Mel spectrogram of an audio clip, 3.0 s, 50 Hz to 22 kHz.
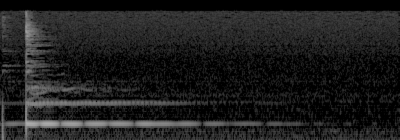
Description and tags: Megabottle - 02 - Audio - Audio 02
Various hits of a stainless steel drinking bottle half filled with water, some clumsier than others.
ting, bottle, steel, ring, hit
